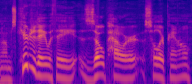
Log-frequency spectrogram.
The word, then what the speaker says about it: ZOUPW: Here today with a Zo Power solar panel spelled ZOUP PW, but it's pronounced Z Power.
